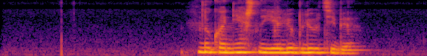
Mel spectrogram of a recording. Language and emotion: Russian, positive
